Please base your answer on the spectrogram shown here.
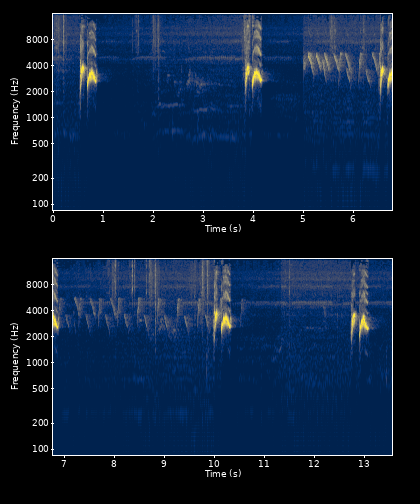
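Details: Caged female red-whiskered bulbul, singing so young birds will sing more, gives short loud whistled phrases every few seconds, while another bird adds a run of rapid, quieter chattering notes in the middle.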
